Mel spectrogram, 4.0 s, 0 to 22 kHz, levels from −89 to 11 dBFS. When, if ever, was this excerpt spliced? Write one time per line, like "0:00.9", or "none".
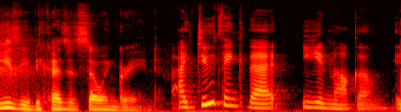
none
